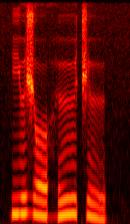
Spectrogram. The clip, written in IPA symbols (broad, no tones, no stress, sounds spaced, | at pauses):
j ɨ ʒ oː h ɨː t͡ʃ ɨː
